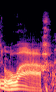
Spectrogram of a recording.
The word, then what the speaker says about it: Loire: Oh, I didn't Not roll the Loire. R. It's not LWA. Oh, It's Loire.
